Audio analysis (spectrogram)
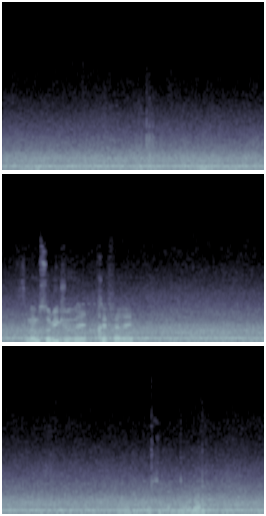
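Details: Steady hum of many honey bees at hives as a beekeeper works, a constant low drone with a short burst of French speech midway and a faint voice near the close.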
